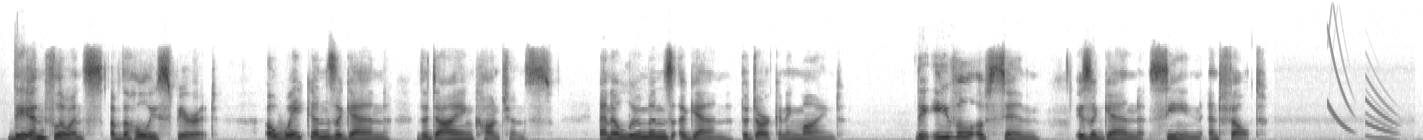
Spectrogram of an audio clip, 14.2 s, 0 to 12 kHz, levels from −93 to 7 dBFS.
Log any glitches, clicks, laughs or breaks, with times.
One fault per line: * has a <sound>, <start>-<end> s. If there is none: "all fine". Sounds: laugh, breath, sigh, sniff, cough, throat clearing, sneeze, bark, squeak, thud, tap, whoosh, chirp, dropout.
* has a chirp, 13.3-14.0 s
